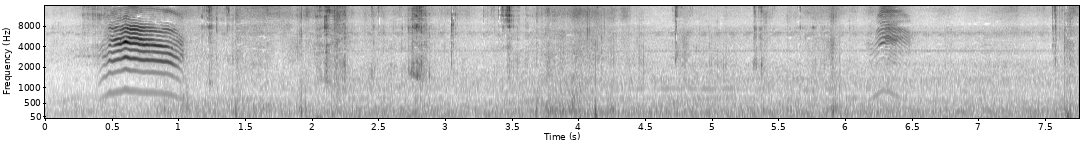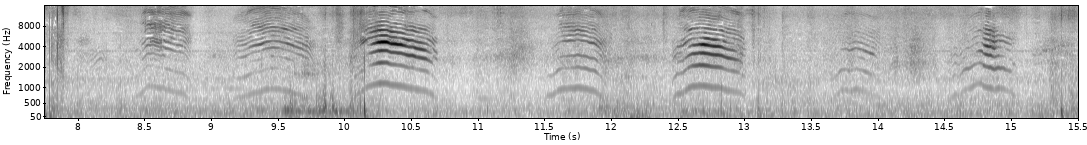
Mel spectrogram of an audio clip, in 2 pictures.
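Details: A kitten that is learning to walk mews in short, piping, arched cries. One comes at the start, then a cluster of several follows later, with soft thumps and shuffling between them.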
